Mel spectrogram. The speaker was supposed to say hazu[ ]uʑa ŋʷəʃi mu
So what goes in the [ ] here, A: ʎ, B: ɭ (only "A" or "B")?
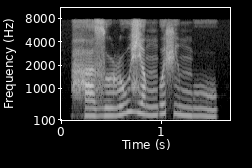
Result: B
